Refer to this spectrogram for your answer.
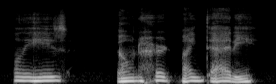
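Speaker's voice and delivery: put-on tiny, trembling child's voice, very high and small. A small, shivering girl wrapped in the narrator's jacket pleads, in a small shaking voice. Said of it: "Her little voice shook past chattering teeth".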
